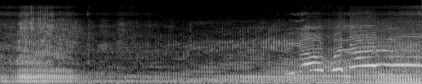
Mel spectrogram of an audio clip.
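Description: Road traffic going by, a steady low engine hum that grows louder toward the end, with a high, wavering vocal sound from a person over it in the last second.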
